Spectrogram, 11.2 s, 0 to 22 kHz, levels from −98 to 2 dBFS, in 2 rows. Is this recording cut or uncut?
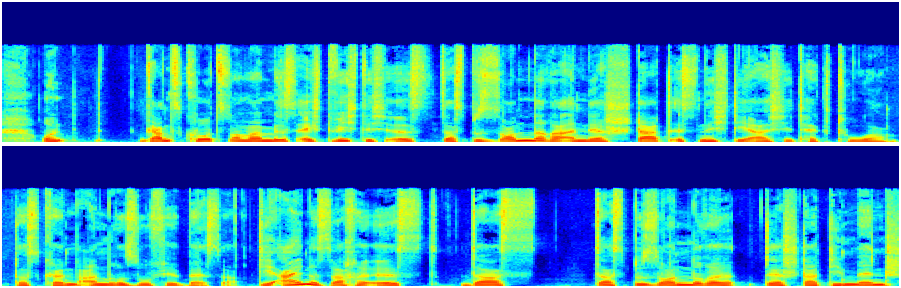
cut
